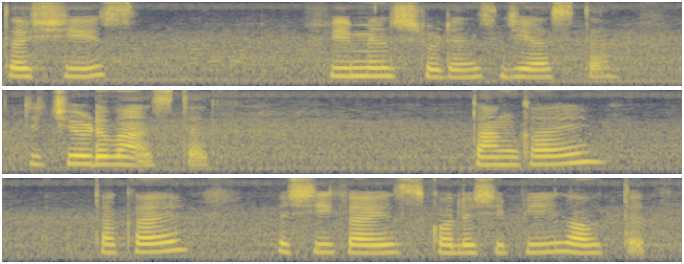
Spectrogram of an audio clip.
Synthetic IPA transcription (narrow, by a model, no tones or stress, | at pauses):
t̪əɕiːs | fimelsʈuɽəɳʈsd͡ʑiəst̪a | t̪it͡ɕiɽʋãə̰st̪at̪ | ãŋkaj | t̪akaj | əɕikaiskɔləɾɕipiɡawt̪at̪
